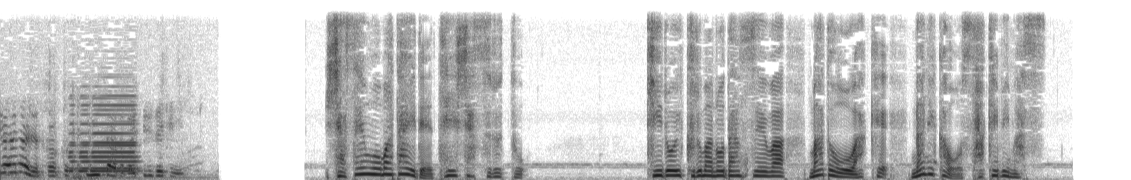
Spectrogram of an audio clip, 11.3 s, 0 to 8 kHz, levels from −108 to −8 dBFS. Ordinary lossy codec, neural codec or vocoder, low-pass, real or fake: none; none; 7.2 kHz; real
